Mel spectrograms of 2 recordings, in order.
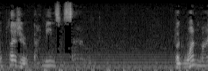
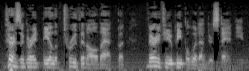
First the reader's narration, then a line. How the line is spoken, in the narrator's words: Bernard Grandin replied with a laugh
